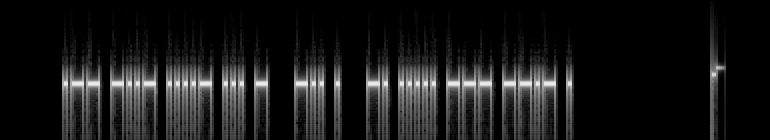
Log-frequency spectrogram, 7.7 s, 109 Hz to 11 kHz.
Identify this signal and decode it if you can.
Morse code, heard as a keyed tone, about 30 wpm, 700 Hz. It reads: WX4ST DE N5OQE
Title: USA Callsign DE Callsign 30wpm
